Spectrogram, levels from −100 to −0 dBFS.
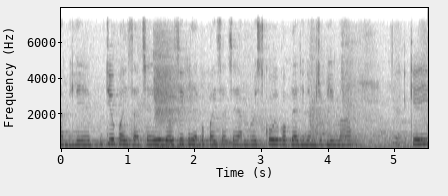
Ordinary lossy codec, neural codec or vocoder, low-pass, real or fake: none; none; 7.2 kHz; real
